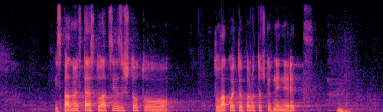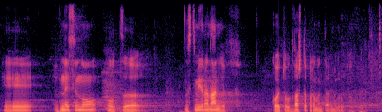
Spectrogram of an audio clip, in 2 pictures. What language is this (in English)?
Bulgarian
